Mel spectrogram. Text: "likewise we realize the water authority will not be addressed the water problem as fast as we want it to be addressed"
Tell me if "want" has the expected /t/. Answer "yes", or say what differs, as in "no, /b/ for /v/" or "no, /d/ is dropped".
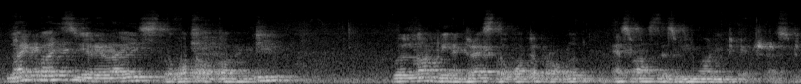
no, /t/ is dropped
